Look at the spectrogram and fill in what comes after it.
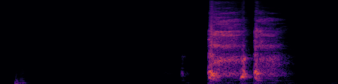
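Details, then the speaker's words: Adult with a stuffed-up, congested chest who ran out of prescribed pills: one faint throat sound, then a loud, rough, congested double cough. "Having a stuffed up chest. That's the problem."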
